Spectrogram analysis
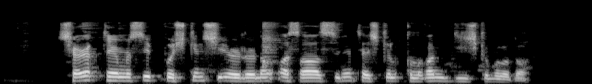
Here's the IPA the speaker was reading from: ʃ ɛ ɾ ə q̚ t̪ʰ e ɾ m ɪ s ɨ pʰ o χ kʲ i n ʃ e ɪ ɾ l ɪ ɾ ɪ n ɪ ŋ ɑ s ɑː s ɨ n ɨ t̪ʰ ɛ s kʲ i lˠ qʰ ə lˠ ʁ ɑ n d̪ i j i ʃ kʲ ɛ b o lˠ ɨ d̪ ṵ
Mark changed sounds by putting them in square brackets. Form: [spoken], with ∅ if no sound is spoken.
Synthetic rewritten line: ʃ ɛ ɾ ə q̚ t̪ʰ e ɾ m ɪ s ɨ pʰ o [ʃ] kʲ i n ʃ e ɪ ɾ l ɪ ɾ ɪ n ɪ ŋ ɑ s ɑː s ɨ n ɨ t̪ʰ ɛ [ʃ] kʲ i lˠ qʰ ə lˠ ʁ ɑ n d̪ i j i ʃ kʲ ɛ b o lˠ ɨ d̪ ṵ

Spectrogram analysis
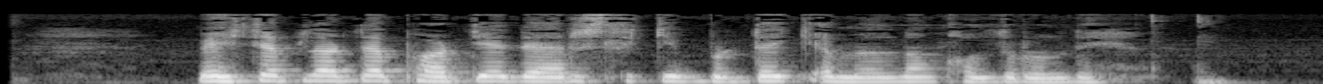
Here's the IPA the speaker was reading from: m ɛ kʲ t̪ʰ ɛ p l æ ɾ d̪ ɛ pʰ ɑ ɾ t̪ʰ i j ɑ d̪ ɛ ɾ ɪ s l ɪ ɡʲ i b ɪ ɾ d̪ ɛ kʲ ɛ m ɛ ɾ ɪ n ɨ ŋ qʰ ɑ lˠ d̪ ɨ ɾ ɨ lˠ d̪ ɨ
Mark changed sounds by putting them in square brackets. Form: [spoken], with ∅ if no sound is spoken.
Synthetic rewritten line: m ɛ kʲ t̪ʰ ɛ p l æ ɾ d̪ ɛ pʰ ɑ ɾ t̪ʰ i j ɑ d̪ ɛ ɾ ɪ s l ɪ [kʲ] i b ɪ ɾ d̪ ɛ kʲ ɛ m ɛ [l] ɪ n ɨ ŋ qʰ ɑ lˠ d̪ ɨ ɾ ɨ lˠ d̪ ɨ

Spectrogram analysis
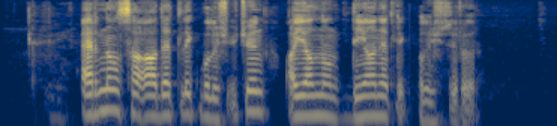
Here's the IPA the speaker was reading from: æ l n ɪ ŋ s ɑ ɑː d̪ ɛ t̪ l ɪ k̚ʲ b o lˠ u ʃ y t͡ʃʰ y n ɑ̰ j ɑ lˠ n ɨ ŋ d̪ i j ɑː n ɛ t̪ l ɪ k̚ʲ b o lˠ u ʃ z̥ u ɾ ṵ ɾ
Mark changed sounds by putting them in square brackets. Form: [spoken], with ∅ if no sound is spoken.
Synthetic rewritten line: æ [ɾ] n ɪ ŋ s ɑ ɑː d̪ ɛ t̪ l ɪ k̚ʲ b o lˠ u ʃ y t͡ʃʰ y n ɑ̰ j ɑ lˠ n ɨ ŋ d̪ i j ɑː n ɛ t̪ l ɪ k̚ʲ b o lˠ u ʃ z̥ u ɾ ṵ ɾ

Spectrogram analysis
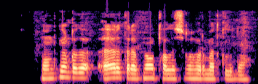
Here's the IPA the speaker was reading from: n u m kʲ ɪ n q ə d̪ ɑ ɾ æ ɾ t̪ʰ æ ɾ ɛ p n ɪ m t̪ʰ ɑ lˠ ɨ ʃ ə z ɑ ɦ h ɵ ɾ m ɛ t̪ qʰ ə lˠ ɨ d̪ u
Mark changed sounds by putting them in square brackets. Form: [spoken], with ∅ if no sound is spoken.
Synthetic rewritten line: [m] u m kʲ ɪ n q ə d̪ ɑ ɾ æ ɾ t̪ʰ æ ɾ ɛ p n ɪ [ŋ] t̪ʰ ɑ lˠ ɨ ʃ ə [ʁ] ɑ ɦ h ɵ ɾ m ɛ t̪ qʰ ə lˠ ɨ d̪ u

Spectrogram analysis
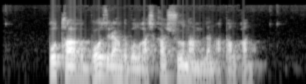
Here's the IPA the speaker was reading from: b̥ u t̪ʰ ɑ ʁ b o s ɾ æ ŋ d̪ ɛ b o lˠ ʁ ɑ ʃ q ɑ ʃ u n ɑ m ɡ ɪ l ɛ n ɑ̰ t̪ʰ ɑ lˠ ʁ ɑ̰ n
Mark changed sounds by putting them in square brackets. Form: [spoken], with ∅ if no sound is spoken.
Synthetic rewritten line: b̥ u t̪ʰ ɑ ʁ b o [z] ɾ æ ŋ d̪ ɛ b o lˠ ʁ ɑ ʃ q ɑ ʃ u n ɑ m [b] ɪ l ɛ n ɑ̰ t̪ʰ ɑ lˠ ʁ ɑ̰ n

